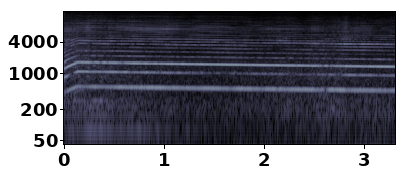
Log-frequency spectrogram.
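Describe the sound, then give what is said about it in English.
An emergency vehicle siren in New York City blares as a loud, sustained wailing tone that climbs briefly and then eases gently downward in pitch, alone without voices. “want to change the way sirens on emergency vehicles sound in New York City.”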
